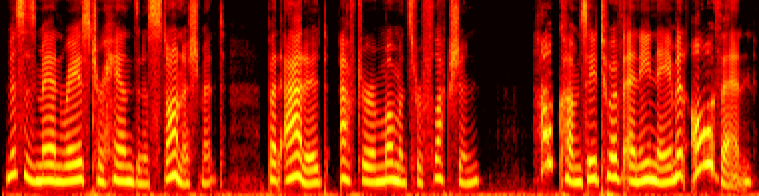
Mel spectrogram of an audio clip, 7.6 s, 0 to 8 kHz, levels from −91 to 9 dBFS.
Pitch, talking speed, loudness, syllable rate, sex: 245 Hz, 180 wpm, -17 LUFS, 5.8 syllables/s, female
